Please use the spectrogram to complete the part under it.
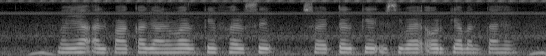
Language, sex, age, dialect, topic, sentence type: Hindi, female, 18-24, Awadhi Bundeli, agriculture, statement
